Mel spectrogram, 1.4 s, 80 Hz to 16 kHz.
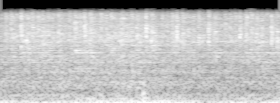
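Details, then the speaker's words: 1974 Datsun 260Z inline-six with carburetors just tuned, timing set and exhaust leaks temporarily plugged: deep, slightly uneven loping idle like it has a cam, even after adding fuel; valves not yet checked. "um was idling pretty slopey like it's got a cam stupid I added some fuel to try and smooth it out but still sounds like it's coming"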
